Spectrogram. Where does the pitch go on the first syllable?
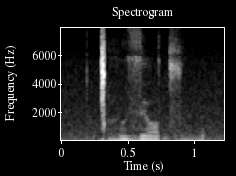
low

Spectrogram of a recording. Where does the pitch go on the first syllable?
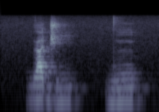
high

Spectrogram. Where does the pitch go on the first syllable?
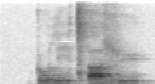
low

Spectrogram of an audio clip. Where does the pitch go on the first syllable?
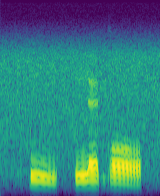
low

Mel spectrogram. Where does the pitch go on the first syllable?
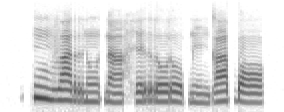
falling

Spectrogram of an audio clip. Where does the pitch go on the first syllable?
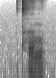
low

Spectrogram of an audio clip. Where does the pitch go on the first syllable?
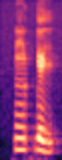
low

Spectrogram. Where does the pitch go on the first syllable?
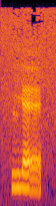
low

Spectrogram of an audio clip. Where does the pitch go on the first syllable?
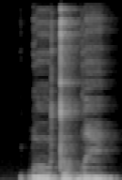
falling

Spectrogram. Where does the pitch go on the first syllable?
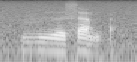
low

